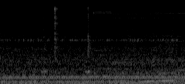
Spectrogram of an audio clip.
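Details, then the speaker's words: HP TouchSmart all-in-one PC hard drive tested in USB docking station: quiet whir, low hum and sharp clicks, red light blinking, drive not detected. Crashed hard drive, replaced with 480GB solid-state drive. "the red light is blinking making a lot of noise on if you can hear that on the microphone or not"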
